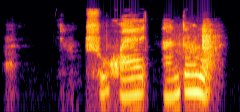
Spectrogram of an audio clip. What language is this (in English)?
Chinese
